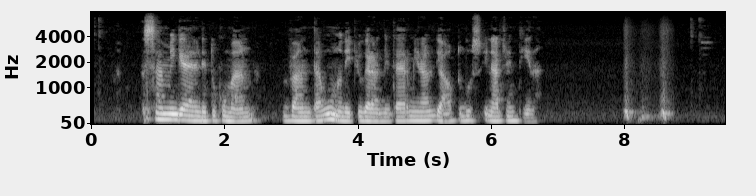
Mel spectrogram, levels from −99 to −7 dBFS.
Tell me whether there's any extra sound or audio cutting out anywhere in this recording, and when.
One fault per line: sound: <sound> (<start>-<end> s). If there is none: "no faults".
sound: whoosh (8.0-8.8 s)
